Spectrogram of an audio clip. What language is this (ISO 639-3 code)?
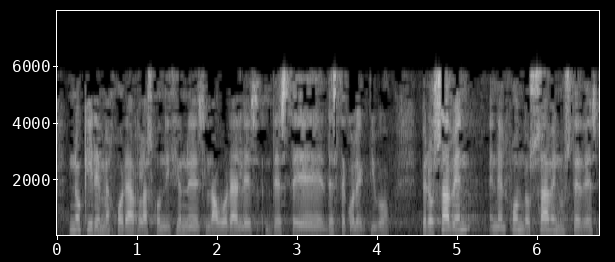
spa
